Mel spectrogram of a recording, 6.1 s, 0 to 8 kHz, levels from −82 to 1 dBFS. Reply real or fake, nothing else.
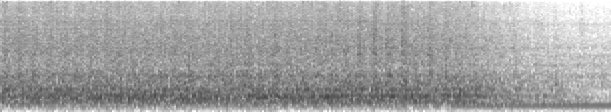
real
